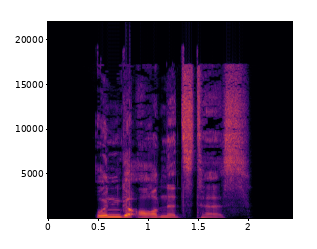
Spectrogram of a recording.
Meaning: strong/mixed nominative/accusative neuter singular superlative degree of ungeordnet
- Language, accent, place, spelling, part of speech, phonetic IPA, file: German, Germany, Berlin, ungeordnetstes, adjective, [ˈʊnɡəˌʔɔʁdnət͡stəs], De-ungeordnetstes.ogg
